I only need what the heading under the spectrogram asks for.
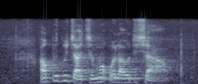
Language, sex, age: Northern Sotho, male, 23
